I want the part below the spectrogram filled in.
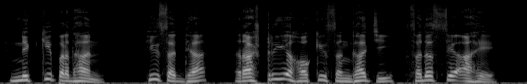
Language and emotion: Marathi, neutral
